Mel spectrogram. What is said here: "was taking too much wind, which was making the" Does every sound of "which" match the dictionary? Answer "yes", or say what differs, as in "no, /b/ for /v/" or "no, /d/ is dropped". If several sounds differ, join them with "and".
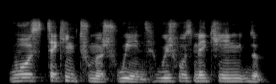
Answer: yes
